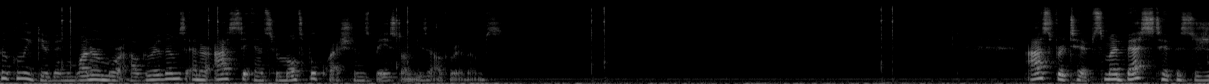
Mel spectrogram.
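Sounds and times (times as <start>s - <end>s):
low steady hum: 0.0s - 12.0s
computer clicking: 0.5s - 0.9s, 2.0s - 3.1s, 3.9s - 4.3s, 5.8s - 6.2s, 8.8s - 9.1s.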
